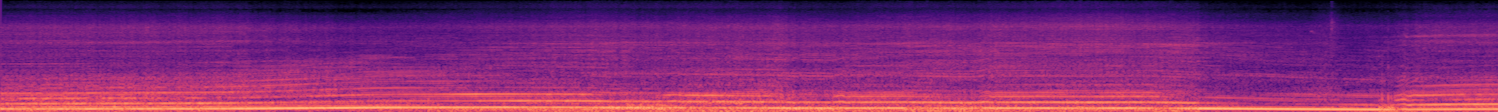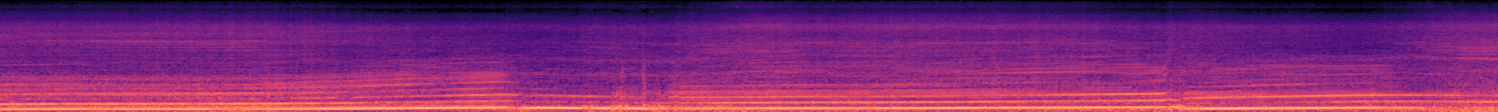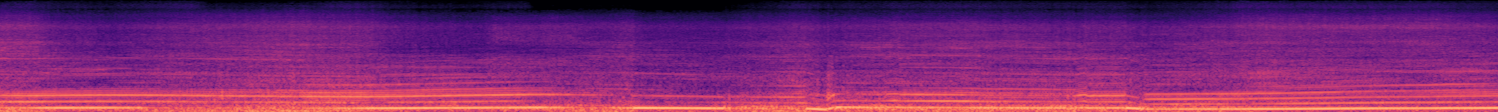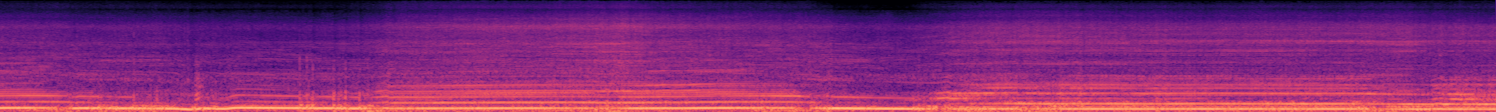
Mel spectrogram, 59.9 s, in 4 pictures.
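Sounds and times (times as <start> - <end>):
motorcycle engine revving: 0.0 - 59.9
wind noise: 0.0 - 59.9.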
